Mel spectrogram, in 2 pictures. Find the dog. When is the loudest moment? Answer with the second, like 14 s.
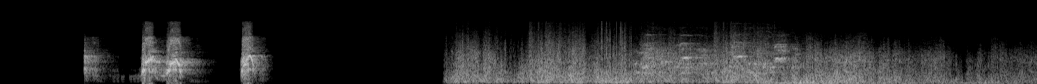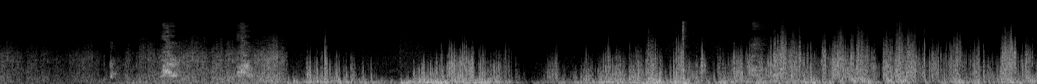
2 s.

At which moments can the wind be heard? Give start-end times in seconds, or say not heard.
4.4-20.7.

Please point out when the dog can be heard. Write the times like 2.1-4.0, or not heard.
0.8-2.6, 6.3-8.1, 11.4-12.9, 16.8-18.1.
